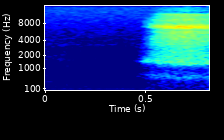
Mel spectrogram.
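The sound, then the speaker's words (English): A deep breath drawn in makes a quiet, airy hiss that begins abruptly midway and holds steady to the end. “So just close your eyes and breathe in very deep.”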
